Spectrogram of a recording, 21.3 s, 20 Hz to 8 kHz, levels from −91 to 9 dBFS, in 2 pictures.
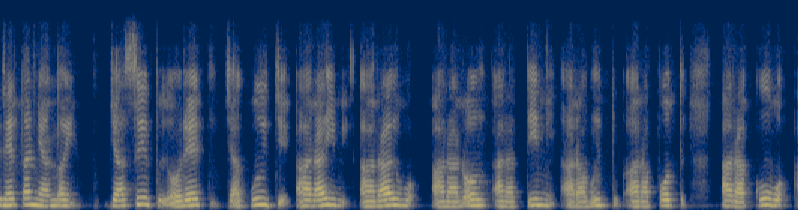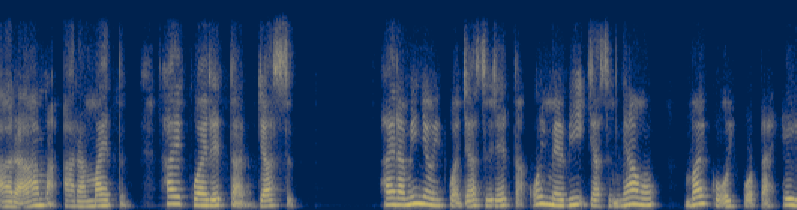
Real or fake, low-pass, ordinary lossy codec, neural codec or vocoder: real; 7.2 kHz; Opus, 64 kbps; none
